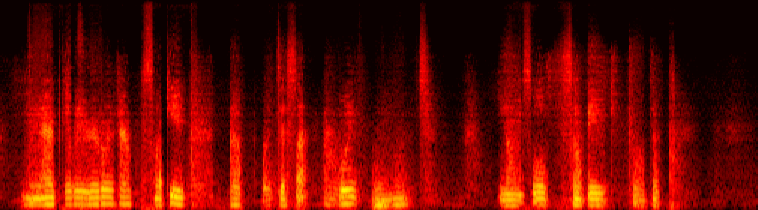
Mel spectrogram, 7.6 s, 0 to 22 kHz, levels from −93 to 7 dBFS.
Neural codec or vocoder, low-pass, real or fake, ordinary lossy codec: codec, 44.1 kHz, 0.9 kbps, DAC; none; fake; none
